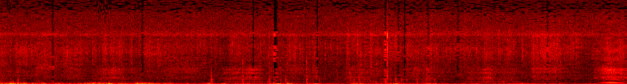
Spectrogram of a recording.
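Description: Road bike rolling over a rough, rutted, sandy dirt trail: irregular knocks and rattles from the bike jolting over bumps, over a steady low rumble of the tyres and riding.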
